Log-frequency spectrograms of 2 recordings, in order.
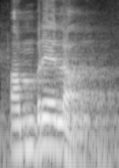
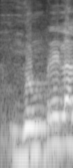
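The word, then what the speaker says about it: umbrella: अब बात हो रही है अम्ब्रेला, यूम्ब्रेला नहीं होता है, अम्ब्रेला होता है।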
